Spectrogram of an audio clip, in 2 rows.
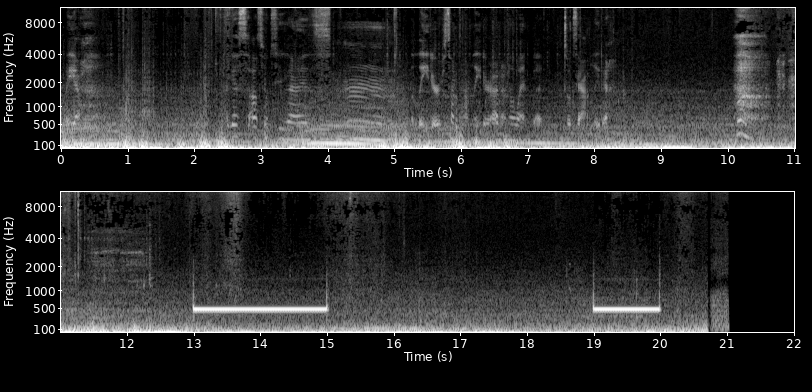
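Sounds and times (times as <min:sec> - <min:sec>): low rumble: 0:00.0 - 0:20.8
telephone ringback tone: 0:13.0 - 0:15.0, 0:19.0 - 0:20.0.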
